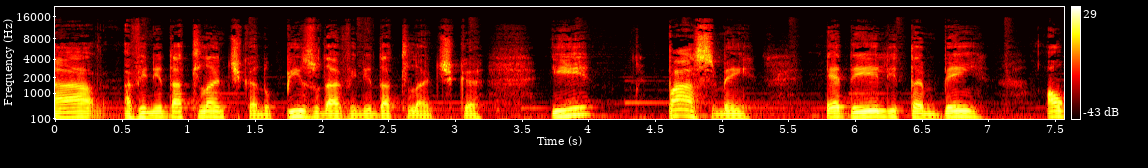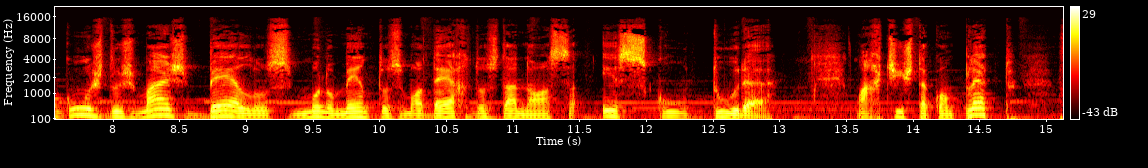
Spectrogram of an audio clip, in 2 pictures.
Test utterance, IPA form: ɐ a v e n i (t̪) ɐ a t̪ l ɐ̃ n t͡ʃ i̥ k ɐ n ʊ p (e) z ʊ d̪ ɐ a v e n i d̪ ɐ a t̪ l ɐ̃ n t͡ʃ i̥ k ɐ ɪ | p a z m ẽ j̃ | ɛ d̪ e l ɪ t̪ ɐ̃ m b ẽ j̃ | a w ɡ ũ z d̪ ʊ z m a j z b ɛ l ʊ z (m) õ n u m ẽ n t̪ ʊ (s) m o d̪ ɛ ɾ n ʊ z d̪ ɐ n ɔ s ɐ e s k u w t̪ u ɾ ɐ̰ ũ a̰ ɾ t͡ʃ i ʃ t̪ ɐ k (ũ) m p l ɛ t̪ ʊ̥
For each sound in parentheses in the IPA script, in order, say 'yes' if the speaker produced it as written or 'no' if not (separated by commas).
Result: no, no, yes, no, no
